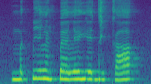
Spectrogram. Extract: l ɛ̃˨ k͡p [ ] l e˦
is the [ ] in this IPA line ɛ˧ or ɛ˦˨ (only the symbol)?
ɛ˧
